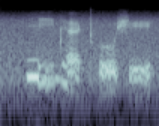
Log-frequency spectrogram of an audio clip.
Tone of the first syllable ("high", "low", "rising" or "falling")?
high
